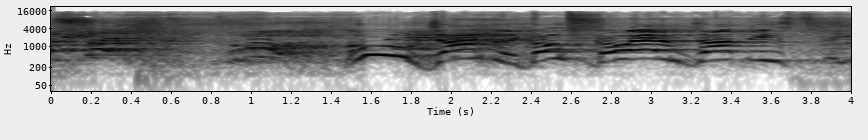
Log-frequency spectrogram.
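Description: A man's voice making a quick run of short wordless calls, each rising and falling in pitch, about three a second, from about a second and a half in.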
